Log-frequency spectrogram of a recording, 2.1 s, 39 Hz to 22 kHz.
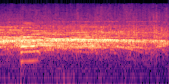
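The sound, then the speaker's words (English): An audience applauds a guest's 60th birthday in a steady, dense wash of clapping that holds at an even loudness throughout, with some crowd voices mixed into the noise. “I don't know if you all would be applauding if you knew what birthday it was.”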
